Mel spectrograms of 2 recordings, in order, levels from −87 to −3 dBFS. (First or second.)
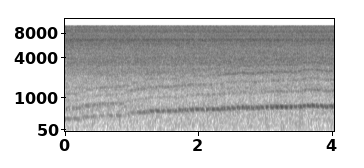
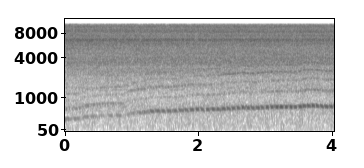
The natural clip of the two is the second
